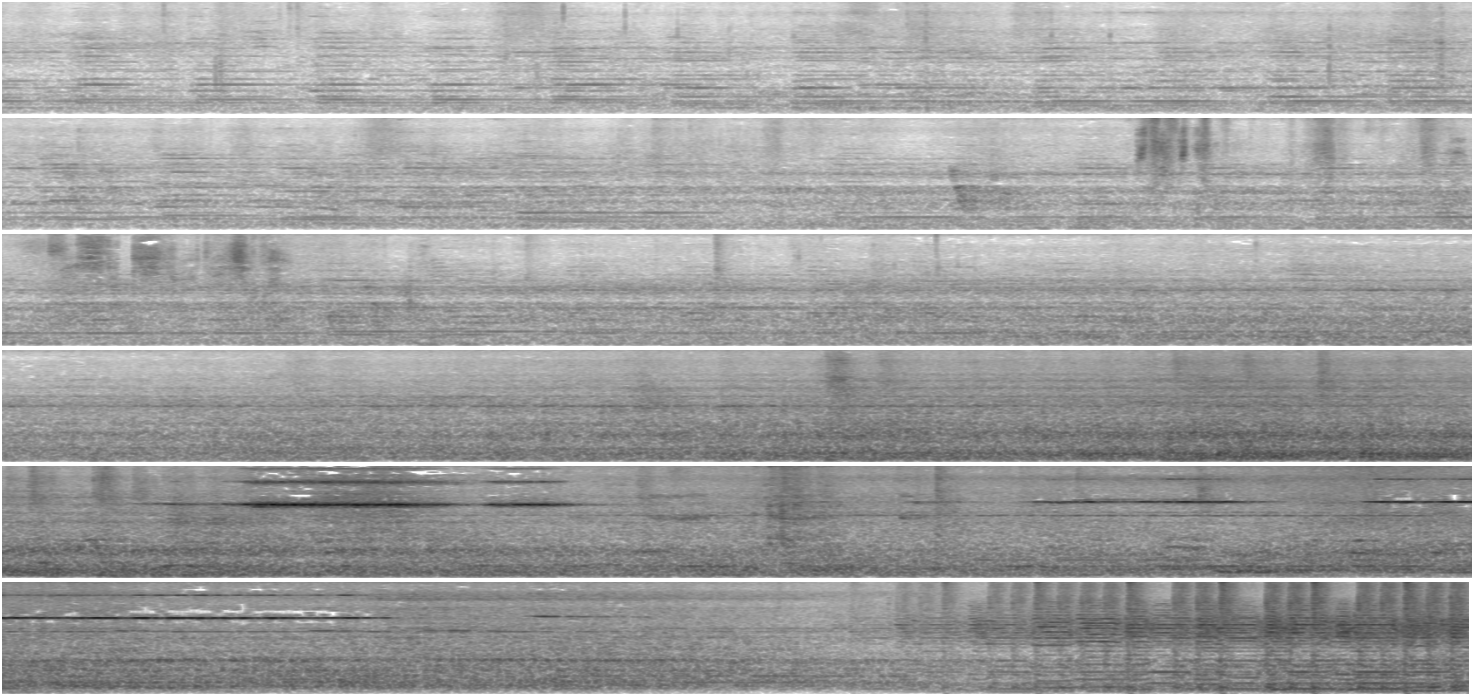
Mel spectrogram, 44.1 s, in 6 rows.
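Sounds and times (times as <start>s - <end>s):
electric train rumbling: 15.5s - 44.0s.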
